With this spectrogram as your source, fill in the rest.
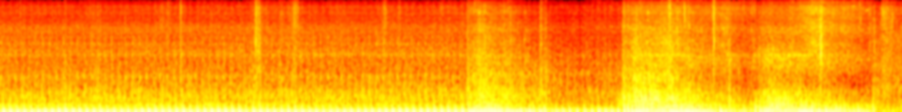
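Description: A four-wheeler engine idles steadily and loudly, then surges with bursts of clatter and thumps as it strains to pull a landscaping shrub from the ground.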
